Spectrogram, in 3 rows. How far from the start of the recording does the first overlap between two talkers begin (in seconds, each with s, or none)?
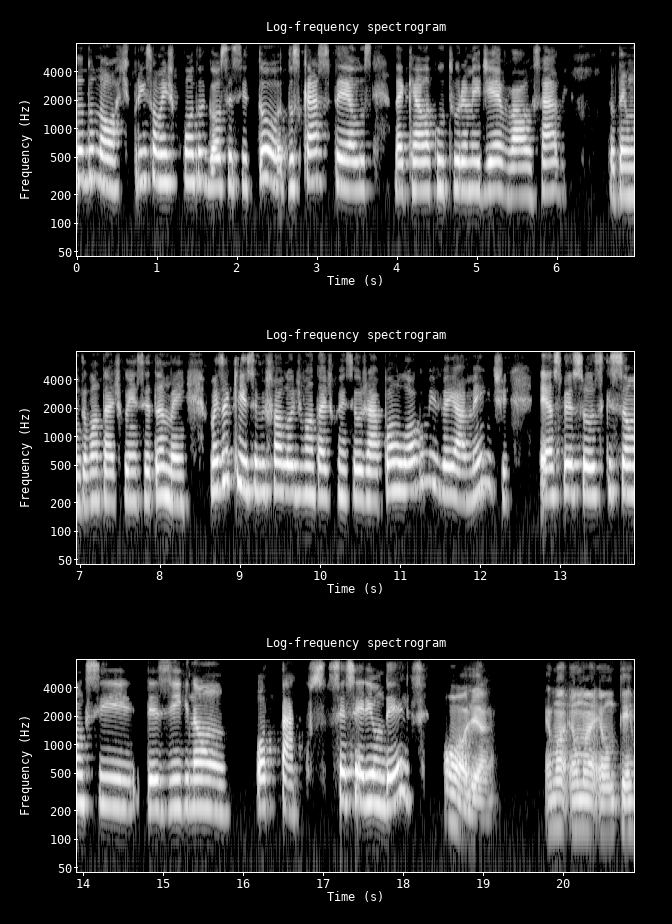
none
